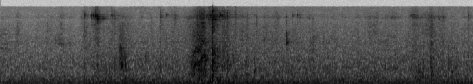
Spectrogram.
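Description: Faint rustles and light clicks of a fabric hip pouch and its nylon seatbelt-webbing strap with plastic buckle being handled, a few soft noises about one and two seconds in, otherwise near silence.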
